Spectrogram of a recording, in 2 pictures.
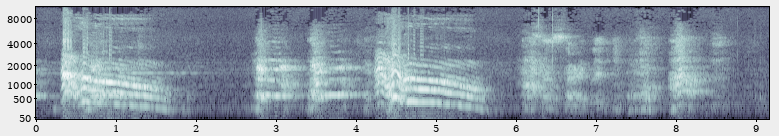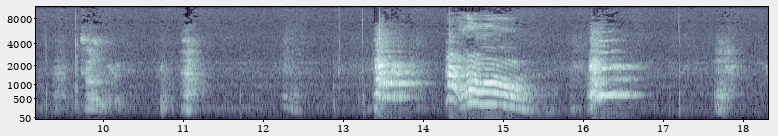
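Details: Samoyed howling at the TV: repeated sweeping howls that glide sharply downward in pitch, coming in bursts, mixed with human voices and other household sounds in between.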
